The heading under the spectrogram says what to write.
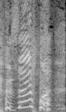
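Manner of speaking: high, squeaky-pitched words through laughter; real laughter. Real, not acted. Gamer hearing a teammate mimic him, laughing. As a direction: barely get it out while laughing.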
